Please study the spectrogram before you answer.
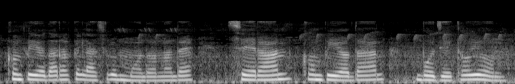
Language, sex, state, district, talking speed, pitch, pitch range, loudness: Chakma, female, Tripura, Dhalai, 130 wpm, 210 Hz, 195-225 Hz, -14 LUFS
